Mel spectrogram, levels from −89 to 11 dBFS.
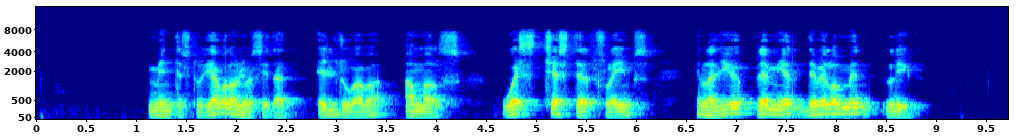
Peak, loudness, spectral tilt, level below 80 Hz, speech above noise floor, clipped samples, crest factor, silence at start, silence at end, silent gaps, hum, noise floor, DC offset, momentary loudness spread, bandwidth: -14 dBFS; -32 LUFS; -5.5 dB/octave; -60 dBFS; 53 dB; under 0.1%; 18 dB; 1.15 s; 0.85 s; none; none; -83 dBFS; under 0.1%; 10 LU; 8.2 kHz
